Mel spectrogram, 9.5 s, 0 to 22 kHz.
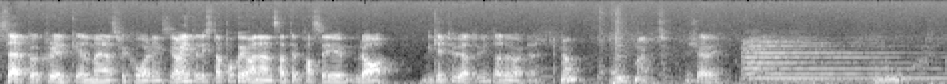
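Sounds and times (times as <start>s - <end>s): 
speech: 0.0s - 7.3s
large church bell struck: 7.4s - 9.4s.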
